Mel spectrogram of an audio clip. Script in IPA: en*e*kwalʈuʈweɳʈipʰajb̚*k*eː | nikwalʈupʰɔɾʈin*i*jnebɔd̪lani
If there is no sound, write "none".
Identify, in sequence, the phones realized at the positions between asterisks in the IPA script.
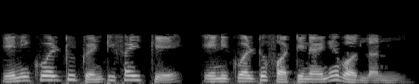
i, k, a

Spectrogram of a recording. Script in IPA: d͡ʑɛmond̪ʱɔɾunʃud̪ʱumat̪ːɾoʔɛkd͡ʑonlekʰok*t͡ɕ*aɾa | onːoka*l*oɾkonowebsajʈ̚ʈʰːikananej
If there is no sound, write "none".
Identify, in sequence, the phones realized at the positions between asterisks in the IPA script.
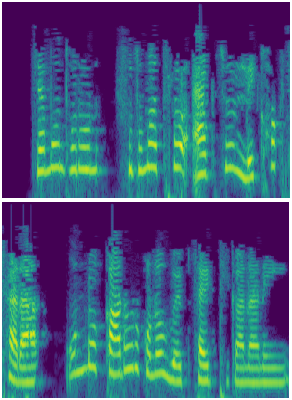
t͡ɕʰ, ɾ

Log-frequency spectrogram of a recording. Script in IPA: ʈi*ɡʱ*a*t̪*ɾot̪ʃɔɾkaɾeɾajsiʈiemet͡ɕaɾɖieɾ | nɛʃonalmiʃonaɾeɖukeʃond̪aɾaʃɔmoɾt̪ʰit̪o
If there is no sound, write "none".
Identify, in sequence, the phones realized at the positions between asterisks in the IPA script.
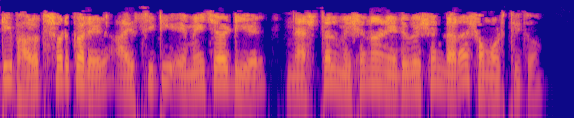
bʱ, none

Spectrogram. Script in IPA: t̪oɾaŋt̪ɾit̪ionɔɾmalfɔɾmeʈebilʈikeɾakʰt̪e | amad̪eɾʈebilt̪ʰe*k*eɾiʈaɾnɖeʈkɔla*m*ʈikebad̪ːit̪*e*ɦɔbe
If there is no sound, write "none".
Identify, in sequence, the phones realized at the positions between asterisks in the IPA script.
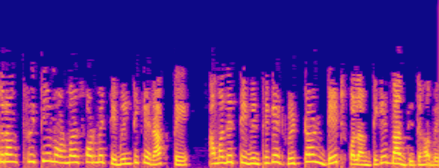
k, m, e

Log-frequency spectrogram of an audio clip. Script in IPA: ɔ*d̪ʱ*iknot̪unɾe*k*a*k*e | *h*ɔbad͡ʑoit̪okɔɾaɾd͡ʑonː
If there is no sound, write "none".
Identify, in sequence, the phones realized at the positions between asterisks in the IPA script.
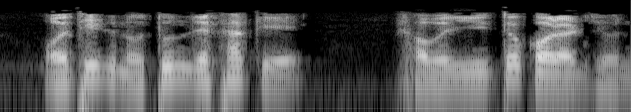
d̪ʱ, kʰ, k, ʃ

